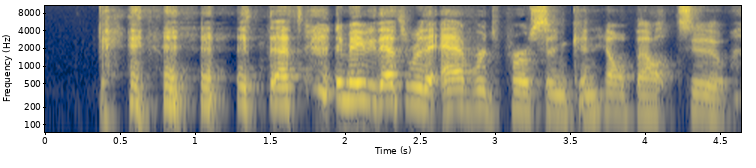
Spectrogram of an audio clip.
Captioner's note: laughs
